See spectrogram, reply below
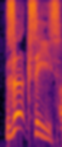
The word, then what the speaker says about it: Xerxes: Yeah, but it's Z. Xerxes. – Oh, is that That's how you pronounce X at the beginning of a word. Unless it's X-ray.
